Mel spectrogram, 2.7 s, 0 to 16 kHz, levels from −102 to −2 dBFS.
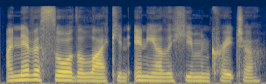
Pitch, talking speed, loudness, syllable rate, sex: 170 Hz, 225 wpm, -19 LUFS, 6.4 syllables/s, female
